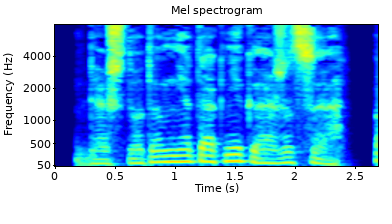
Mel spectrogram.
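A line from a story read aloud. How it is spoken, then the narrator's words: Muttered. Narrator (Russian): пробормотал Дмитрий в ответ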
